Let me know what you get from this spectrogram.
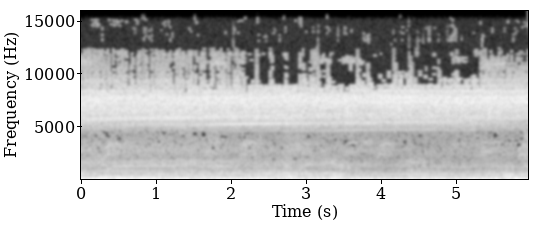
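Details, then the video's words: Honey bee visiting rose moss, humming evenly with a low tone and clear overtones that waver slightly, set against a steady bright hiss. "꿀벌과 채송화"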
